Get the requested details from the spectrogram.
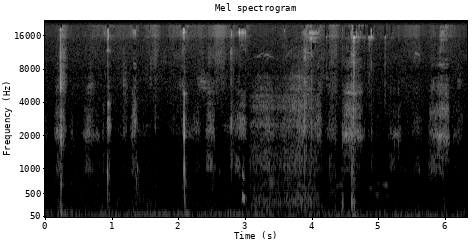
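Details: Infant boy with hiccups that won't stop: repeated short sharp catches of breath at irregular intervals, about five in six seconds, over quiet room noise; infant hiccups.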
